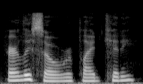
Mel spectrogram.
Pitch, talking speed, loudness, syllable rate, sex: 175 Hz, 165 wpm, -17 LUFS, 5.1 syllables/s, female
